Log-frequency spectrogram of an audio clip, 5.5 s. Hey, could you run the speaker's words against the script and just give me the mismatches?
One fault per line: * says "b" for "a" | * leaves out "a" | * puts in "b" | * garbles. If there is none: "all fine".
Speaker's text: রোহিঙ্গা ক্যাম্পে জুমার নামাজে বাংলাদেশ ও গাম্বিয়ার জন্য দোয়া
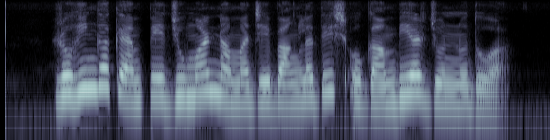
all fine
